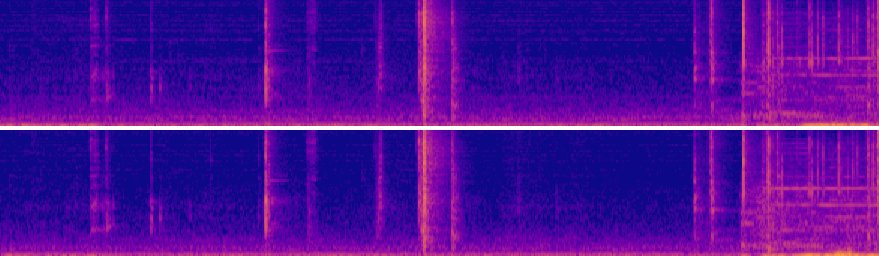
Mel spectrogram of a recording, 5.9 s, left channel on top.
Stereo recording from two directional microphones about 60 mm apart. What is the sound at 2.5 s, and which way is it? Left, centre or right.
Typewriter, centre.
